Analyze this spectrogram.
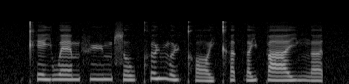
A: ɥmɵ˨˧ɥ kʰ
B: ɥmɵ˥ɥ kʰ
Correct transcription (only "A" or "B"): A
